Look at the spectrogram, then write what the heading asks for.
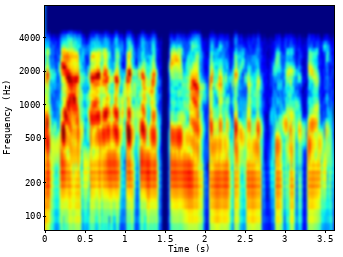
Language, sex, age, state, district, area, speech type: Sanskrit, female, 60+, Maharashtra, Wardha, urban, conversation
